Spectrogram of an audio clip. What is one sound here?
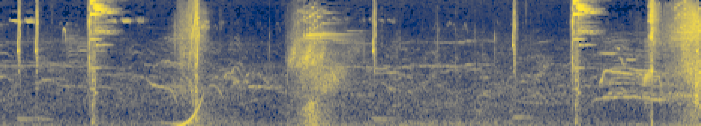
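Short game menu clicks sound several times.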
